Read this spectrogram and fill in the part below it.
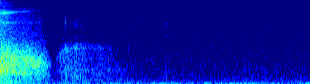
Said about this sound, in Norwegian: Og pust ut. og pust ut.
